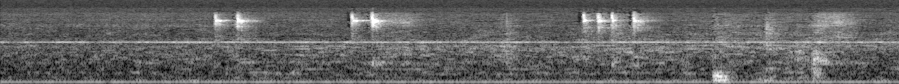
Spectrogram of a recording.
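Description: Faint computer mouse clicks over a low steady electrical hum: a double click about a second in, another just before two seconds, a quick run of three or four clicks near three seconds, then a brief soft thump.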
